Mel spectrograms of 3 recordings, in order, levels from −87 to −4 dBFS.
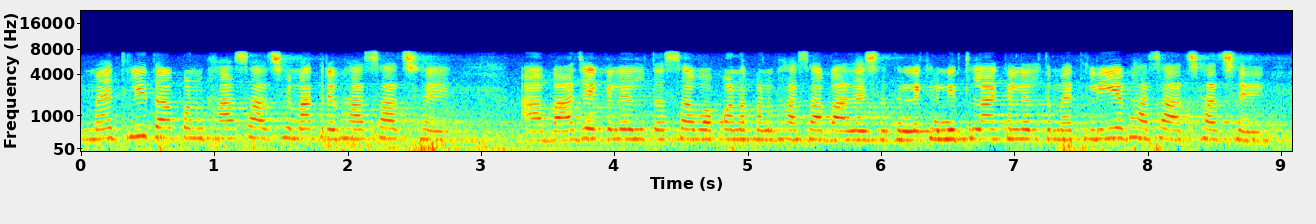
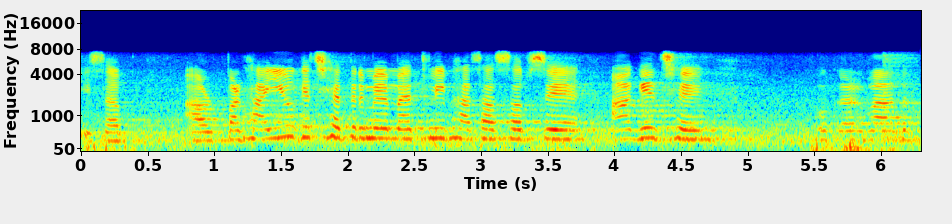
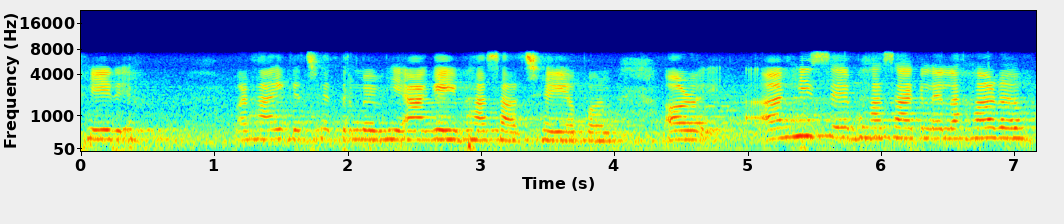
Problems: background sounds at intervals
